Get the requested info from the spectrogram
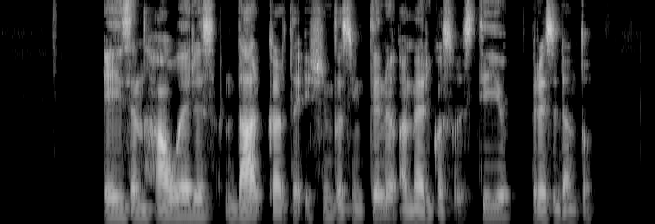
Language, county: Lithuanian, Utena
